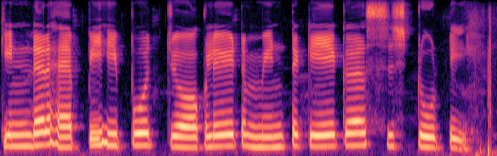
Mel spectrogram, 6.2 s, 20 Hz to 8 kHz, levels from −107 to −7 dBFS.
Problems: constant background noise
